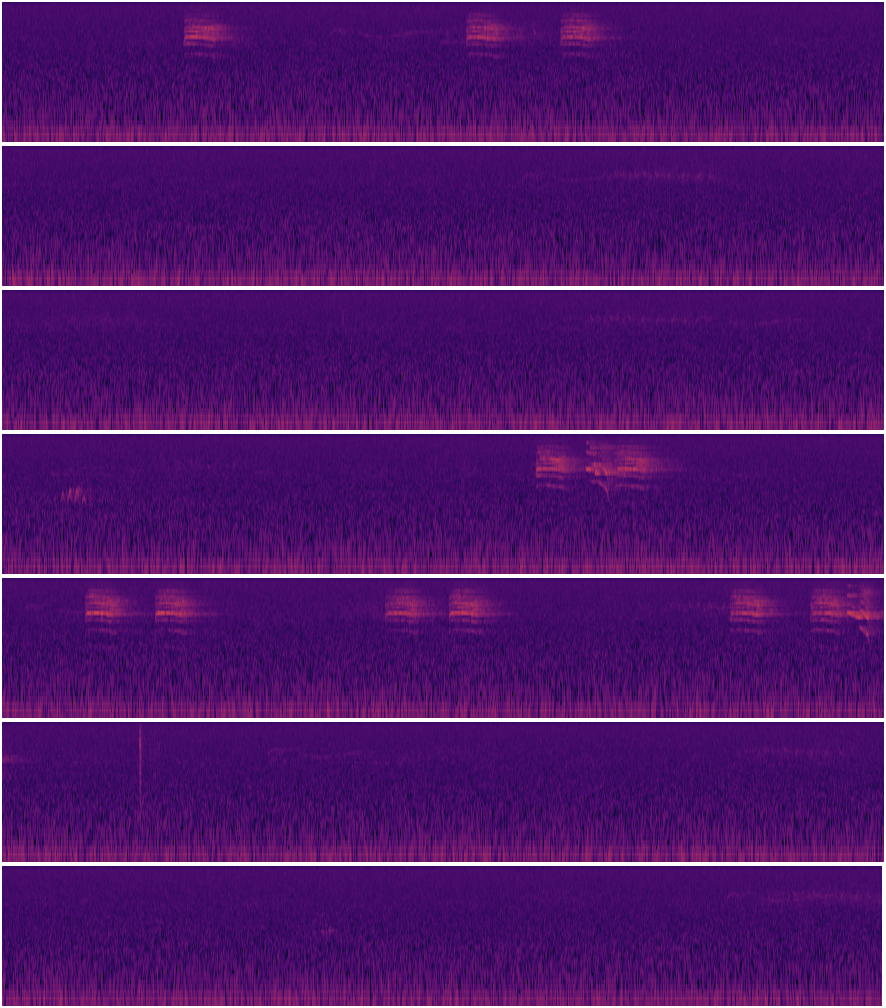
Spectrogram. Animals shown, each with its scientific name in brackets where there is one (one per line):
Chestnut-sided Warbler (Setophaga pensylvanica)
Blue Jay (Cyanocitta cristata)
Common Loon (Gavia immer)
Eastern Wood-Pewee (Contopus virens)
Ovenbird (Seiurus aurocapilla)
